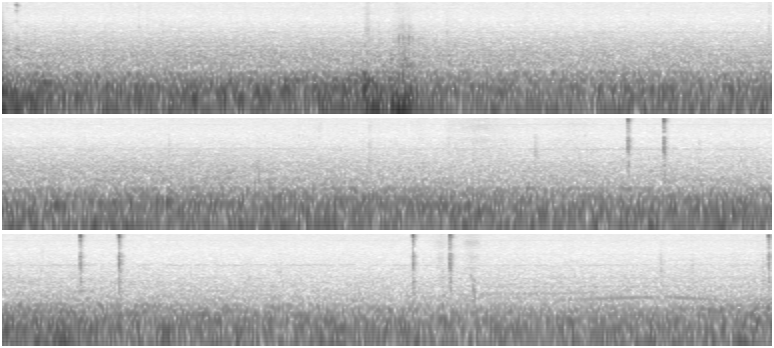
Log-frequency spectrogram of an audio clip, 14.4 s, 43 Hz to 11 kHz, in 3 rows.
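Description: A twin-turbocharged W12 luxury sedan cruises, its engine a low hum heard from inside the cabin.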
